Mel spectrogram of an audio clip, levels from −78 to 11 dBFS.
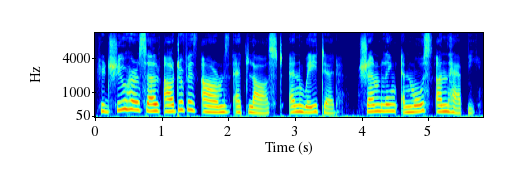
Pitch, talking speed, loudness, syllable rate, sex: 245 Hz, 155 wpm, -16 LUFS, 4.0 syllables/s, female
